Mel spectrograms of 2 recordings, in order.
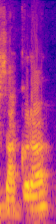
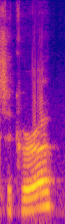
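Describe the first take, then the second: First: The name is said with Japanese-style sounds. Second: The name is said with English-style sounds. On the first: The speaker calls it right. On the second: The speaker calls it wrong.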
